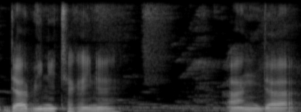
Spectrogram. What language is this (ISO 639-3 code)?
brx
